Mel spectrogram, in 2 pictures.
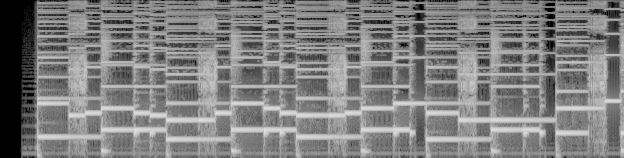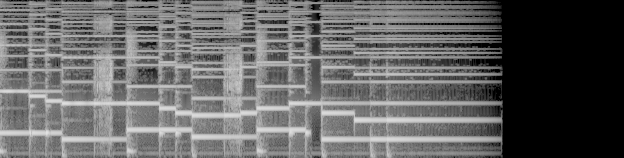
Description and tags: Nichols Electronics Omni Music Box - The Peddler
Here is the next song from the Omni music box. This is mainly known as the theme from the game Tetris, but the official name for this is The Peddler. Hope you enjoy.
Chime, Ice-cream, Song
